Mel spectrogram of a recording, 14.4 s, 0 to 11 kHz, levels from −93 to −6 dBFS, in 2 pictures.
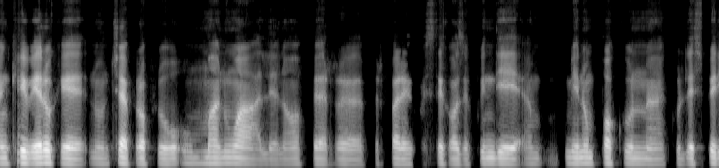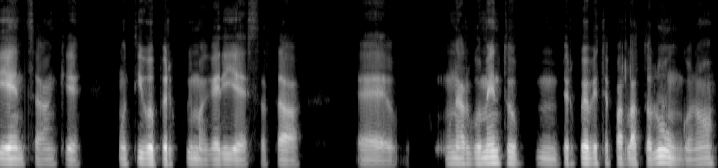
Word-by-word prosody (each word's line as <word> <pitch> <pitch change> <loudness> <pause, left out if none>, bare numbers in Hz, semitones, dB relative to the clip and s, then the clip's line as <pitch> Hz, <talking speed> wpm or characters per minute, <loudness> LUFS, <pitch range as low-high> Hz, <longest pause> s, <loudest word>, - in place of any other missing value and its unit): anche 110 +3 +6
vero 115 +2 +10
che 105 -4 +5
non 105 -2 -9
c'è 110 - +6
proprio 105 0 -1
un 115 -1 -10
manuale, 110 -3 0
no, 100 +1 -10
per 100 -2 -4
per 95 -2 -8
fare 100 -1 -1
queste - - -7
cose, 100 -1 -5
quindi 110 0 0
è 100 - 0
un 105 -1 -12 0.2
viene 115 0 -1
un 110 -1 -2
po' 110 -1 0
con 105 -3 -5
con 105 - -14
l'esperienza, 105 -1 +1
anche 95 -1 -8 0.3
motivo 105 +1 +1
per - - 0
cui, 105 - -9
magari, 100 0 -4
è 95 -1 0
stata 90 -1 -6 0.5
ehm, 85 -2 -6 0.5
un 105 +1 -7
argomento, 110 +1 +1
mhmm, 105 -3 -9
per 105 +2 -9
cui 110 - +3
avete 105 0 -1
parlato 105 -1 -3
a - - -2
lungo, 105 -5 +2
no? 105 +2 -8
105 Hz, 170 wpm, -25 LUFS, 100-110 Hz, 0.5 s, vero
